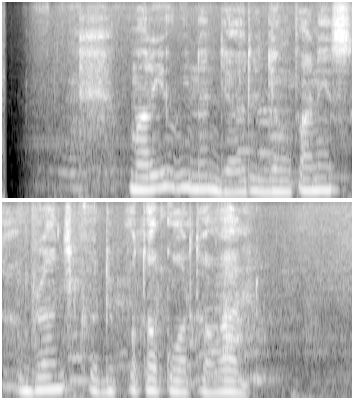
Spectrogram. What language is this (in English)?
Sundanese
